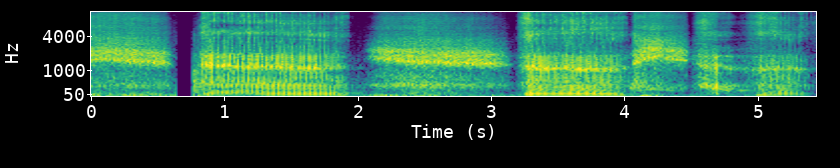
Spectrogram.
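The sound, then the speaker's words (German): Loud, rasping snores of a fat ogre rumble in a slow series of long bursts, each followed by a brief pause for breath, heavy with no talking. “Der fette Oger schnarchte weiter aus vollem Hals vor sich hin.”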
